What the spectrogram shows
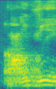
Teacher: bertemu dengan dua huruf mati maka dipanjangkan tiga ketukan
